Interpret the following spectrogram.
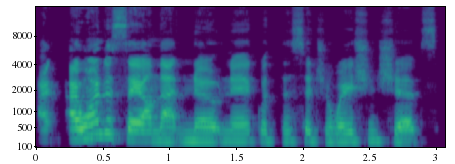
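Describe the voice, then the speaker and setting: A woman with a mid-range voice and moderate pace co-hosts a podcast, bantering casually in an emphatic, candid way and swearing freely.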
